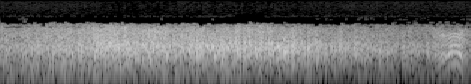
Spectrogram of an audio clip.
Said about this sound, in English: A few minutes later, the express train rushed by.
